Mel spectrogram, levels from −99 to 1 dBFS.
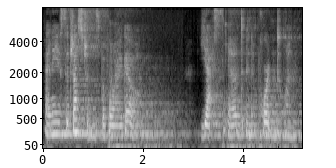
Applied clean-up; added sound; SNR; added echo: neural separator model SepFormer DNS4.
